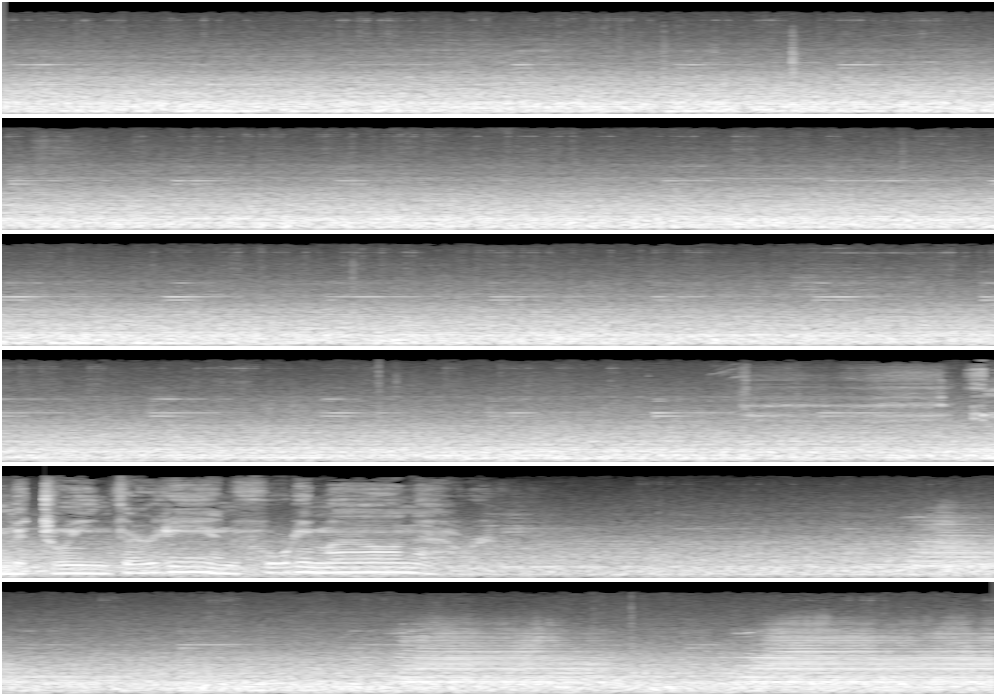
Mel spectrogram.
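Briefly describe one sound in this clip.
A car drives along with a steady rumble of tyres and engine, heard from inside.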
